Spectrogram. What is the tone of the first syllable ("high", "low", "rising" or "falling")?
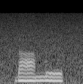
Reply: low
